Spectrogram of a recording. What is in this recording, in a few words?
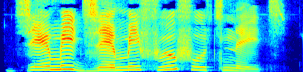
Kid Gibberish, Kid talking; Voice; Talking Sound Effects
